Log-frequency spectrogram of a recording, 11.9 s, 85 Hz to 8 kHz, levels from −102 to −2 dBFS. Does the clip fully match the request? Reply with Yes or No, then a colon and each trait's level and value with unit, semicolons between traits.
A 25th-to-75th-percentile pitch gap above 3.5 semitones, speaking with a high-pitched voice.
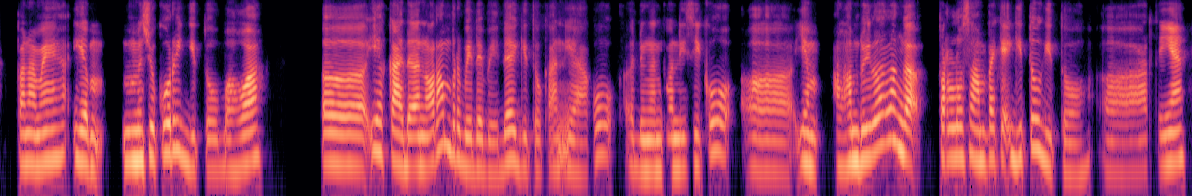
No: average, 4.1 semitones; medium, 180 Hz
